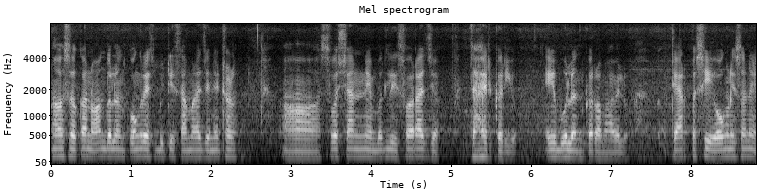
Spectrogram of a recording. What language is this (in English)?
Gujarati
